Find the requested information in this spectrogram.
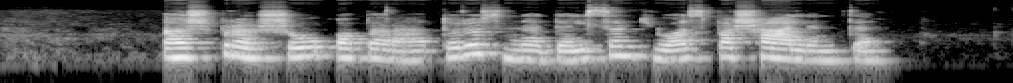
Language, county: Lithuanian, Kaunas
